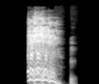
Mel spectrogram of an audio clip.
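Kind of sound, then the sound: human body sound, cough into the microphone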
